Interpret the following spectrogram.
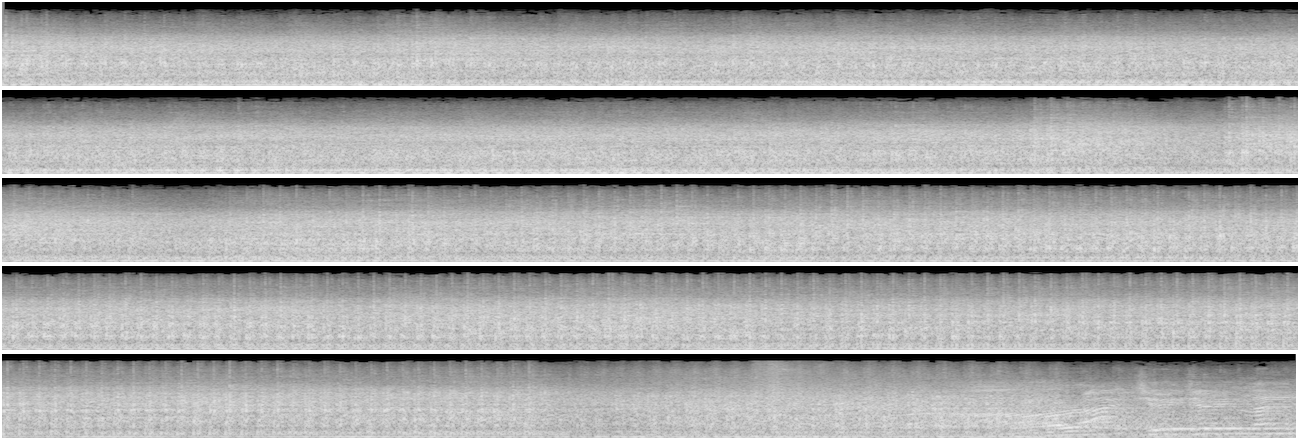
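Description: John Deere G's two-cylinder engine idling steadily while the tractor is hitched to the pulling sled, waiting for its pull.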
